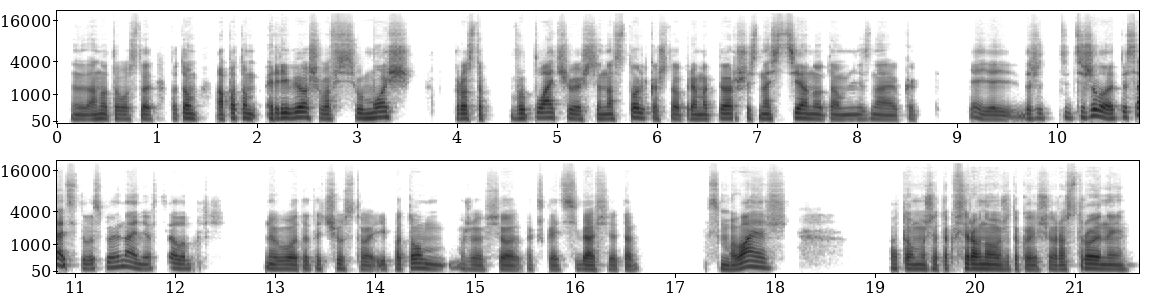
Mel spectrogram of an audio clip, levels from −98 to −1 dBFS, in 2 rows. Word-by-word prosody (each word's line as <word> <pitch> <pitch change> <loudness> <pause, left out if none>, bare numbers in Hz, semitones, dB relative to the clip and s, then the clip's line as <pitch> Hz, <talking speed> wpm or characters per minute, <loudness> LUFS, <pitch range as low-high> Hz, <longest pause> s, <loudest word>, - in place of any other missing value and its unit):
э, 110 -1 -3
оно 120 +1 +1
того 115 -1 -3
стоит. 110 0 -2
Потом 125 -1 +1
а 115 - +2
потом 135 -2 0
ревешь 140 +4 +4
во 120 0 +1
всю 130 +4 -3
мощь, 150 +5 +2 0.4
просто 125 0 +1 0.2
выплакиваешься 125 -2 +1
настолько, 120 +3 0
что 115 +2 -2
прям 110 -1 0
опёршись 125 +3 0
на 120 0 0
стену, 120 0 +2
там, 110 -1 -4
не 110 - -6
знаю, 105 -2 -4
как - - -11 0.5
я - - -4
ей 105 -2 -3
даже 125 0 -6
тя 140 - -10
тяжело 160 +7 +4
описать 135 +5 +1
это - - -6
воспоминание 135 -1 -2
в 140 - -22
целом 120 -5 -2 0.7
вот, 115 -1 +1
это 115 0 -5
чувство. 110 -2 -4
И 105 +1 -6
потом 110 0 0
уже 105 -3 -5
всё, 100 -2 -1
так - - -14
сказать, 100 -1 -5
с - - -6
себя 105 -2 +4
всё 100 0 -7
это 100 -1 -4 0.7
смываешь. 135 +7 +3 1.1
Потом 115 -1 0
уже 110 +1 -2
так - - -4
всё 125 - +2
равно, 115 -2 +7
уже 100 -1 -2
такой 105 -1 -1
еще 105 0 -2
расстроенный 110 0 +3
115 Hz, 155 wpm, -25 LUFS, 110-125 Hz, 1.1 s, равно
